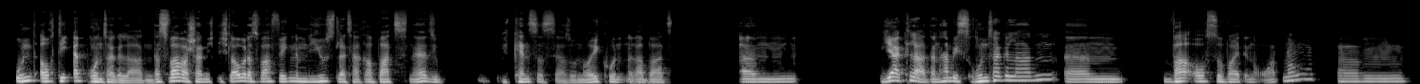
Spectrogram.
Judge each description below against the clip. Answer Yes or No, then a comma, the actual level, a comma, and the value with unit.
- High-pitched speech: No, low, 130 Hz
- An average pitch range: Yes, average, 3.7 semitones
